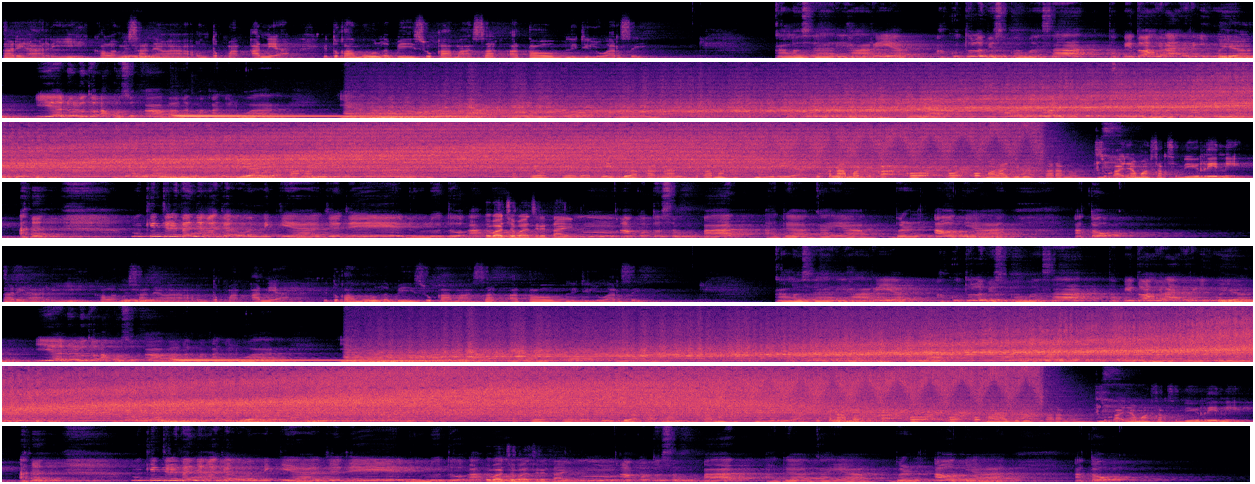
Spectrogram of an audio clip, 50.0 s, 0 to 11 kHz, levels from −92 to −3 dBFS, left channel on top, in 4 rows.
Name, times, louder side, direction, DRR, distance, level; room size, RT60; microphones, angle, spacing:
voice 1, 0.0-6.4 12.1-12.5 13.6-13.7 16.2-17.0 26.6-28.2 30.1-37.4 42.4-43.2, left 3 dB, 80° left, 8 dB, 1.0 m, -32 dB
voice 2, 7.7-9.1 9.3-10.8 11.1-12.4 12.8-15.3 15.9-19.0 20.3-21.9 22.5-25.6 26.1-29.3 33.3-33.6 35.9-36.4 37.7-42.7 43.0-44.9 45.2-48.7, left 1 dB, 15° left, 3 dB, 3.2 m, -32 dB
Mallet percussion, 14.2-18.6, left 4 dB, 60° left, 0.7 m, -30 dB
sound 1, 15.9-35.4, right 3 dB, 35° right, 1.9 m, -28 dB
30.0 x 21.0 x 9.6 m, 2.1 s
head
